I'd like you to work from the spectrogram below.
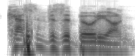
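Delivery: urgent call. Real, not acted.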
